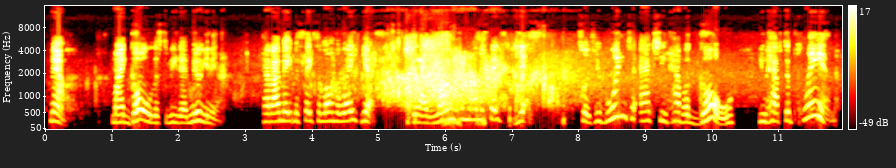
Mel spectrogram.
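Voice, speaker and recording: A woman with a fairly high voice motivates viewers on a live stream. She exhorts them and repeats slogans. The recording is slightly muffled, with clear noise behind her. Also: expressive, normal speed. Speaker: vlog co-host and fitness motivator.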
